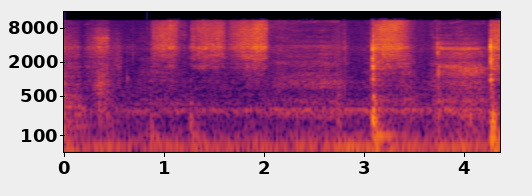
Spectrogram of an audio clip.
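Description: Close, soft rasping strokes of a hand rubbing back and forth across a purple-stained quilted maple guitar body, several passes with brief pauses.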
